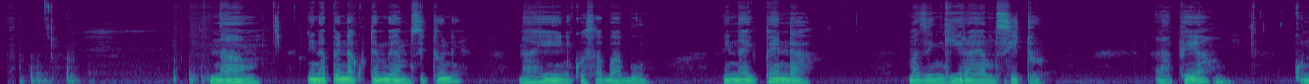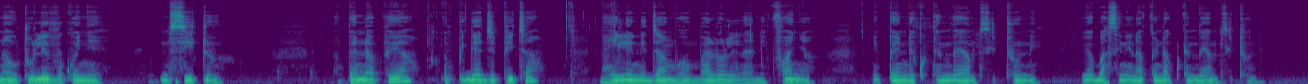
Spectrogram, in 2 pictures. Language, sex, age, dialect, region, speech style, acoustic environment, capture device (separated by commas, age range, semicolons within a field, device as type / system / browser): Swahili, male, 18-24, Kenya - Mombasa, Kenya, focused, silence, mobile / Linux / Chrome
